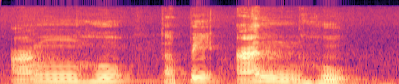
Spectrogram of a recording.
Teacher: Nun sukun ketemu ha. Ha huruf izhar, jelas. Enggak boleh didengungkan, ya.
